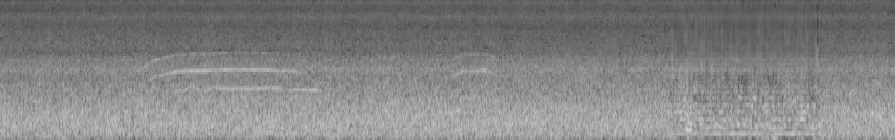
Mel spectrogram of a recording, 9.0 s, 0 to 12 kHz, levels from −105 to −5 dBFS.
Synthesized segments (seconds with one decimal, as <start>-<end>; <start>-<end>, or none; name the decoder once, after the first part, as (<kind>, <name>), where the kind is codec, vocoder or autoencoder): 6.7-8.2 (vocoder, BigVGAN v2)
